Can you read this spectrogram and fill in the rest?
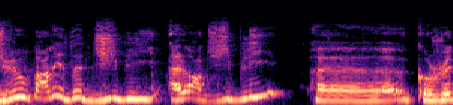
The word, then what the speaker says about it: Ghibli: On le connaît nous comme ça, alors ça se prononce Ghibli à la japonaise. – Ghibli, on est d'accord.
